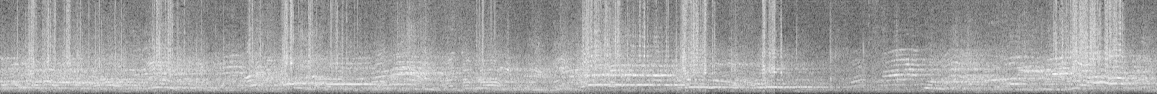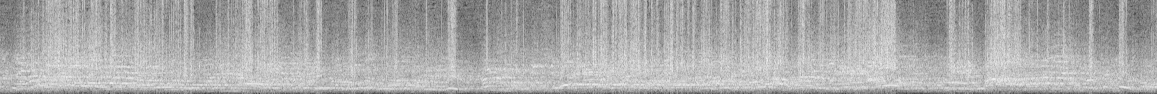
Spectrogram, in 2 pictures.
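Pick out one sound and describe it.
A large crowd of spectators shouts and cheers in a big echoing hall.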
